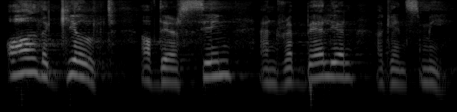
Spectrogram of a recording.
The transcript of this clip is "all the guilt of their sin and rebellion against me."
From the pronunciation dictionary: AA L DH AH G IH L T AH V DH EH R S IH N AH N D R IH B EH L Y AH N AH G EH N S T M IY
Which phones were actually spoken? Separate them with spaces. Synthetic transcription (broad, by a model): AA L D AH G IH L T AH V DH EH R S IH N AH N D R IH B EH L Y AH N AH G EH N S T M IY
